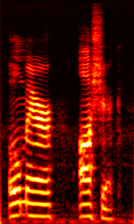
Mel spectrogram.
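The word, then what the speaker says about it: Ömer Aşık: Also, I looked up after we recorded it, and the NBA pronunciation guide has it as Omer Asik, and so that's going to be hopefully how I pronounce it from here on out.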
